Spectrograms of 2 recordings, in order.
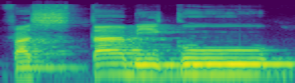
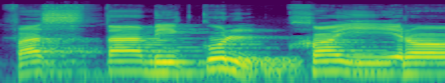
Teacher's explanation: Jadi kalau berhenti fastabiku, kalau digabungkan maka panjang dari kunya ini hilang menjadi fastabikul khairat.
